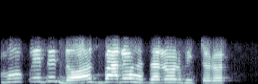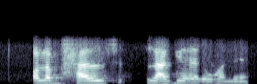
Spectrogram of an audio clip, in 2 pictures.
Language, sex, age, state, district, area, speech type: Assamese, female, 30-45, Assam, Kamrup Metropolitan, rural, conversation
